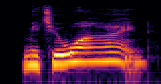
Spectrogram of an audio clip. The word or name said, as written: meteorregn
